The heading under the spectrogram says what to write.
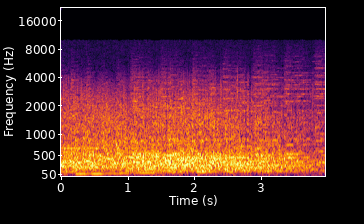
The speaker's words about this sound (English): Meanwhile, at a small spaceport near London, England's most famous consulting detective, Sonar T. Foom, and his associate, Dr. MacGuffin Drone, board Foom's multi-atmosphere cruiser, the Bellerophon, and blast off for Starlab.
